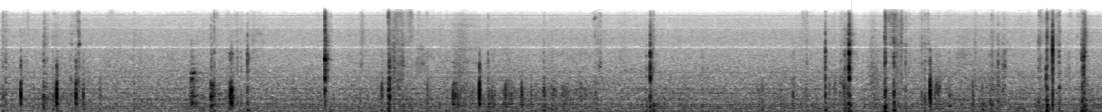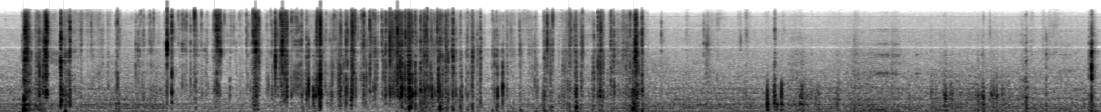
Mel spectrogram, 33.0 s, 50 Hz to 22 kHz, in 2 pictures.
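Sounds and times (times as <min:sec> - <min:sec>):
plastic wrapper crinkling and tearing: 0:17.0 - 0:26.3.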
